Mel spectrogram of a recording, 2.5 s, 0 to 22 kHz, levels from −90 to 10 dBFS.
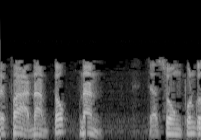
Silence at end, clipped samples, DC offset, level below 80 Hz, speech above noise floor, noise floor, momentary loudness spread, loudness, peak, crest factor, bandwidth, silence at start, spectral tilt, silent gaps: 0 s; under 0.1%; under 0.1%; -54 dBFS; 33 dB; -53 dBFS; 8 LU; -20 LUFS; -2 dBFS; 20 dB; 5 kHz; 0 s; -8.5 dB/octave; none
